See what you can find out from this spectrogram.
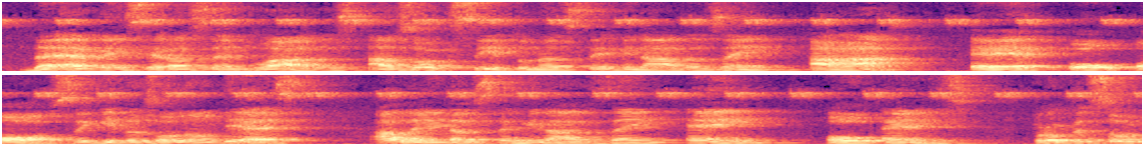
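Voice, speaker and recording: Male teacher, slow and deliberate delivery, spells out word endings; very echoey room, mic at a distance. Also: mid-range voice. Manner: asks questions in a student's voice and answers them. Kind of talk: recorded grammar lesson.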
